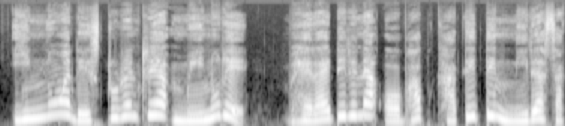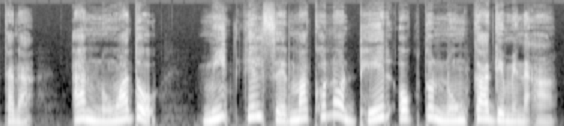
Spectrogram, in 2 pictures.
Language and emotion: Santali, disgusted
